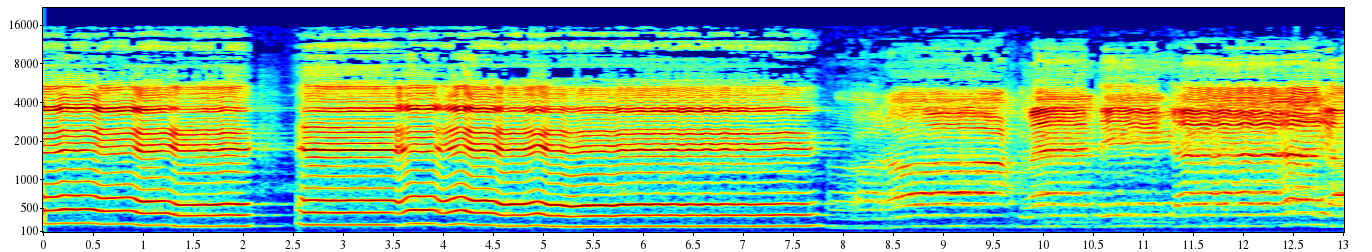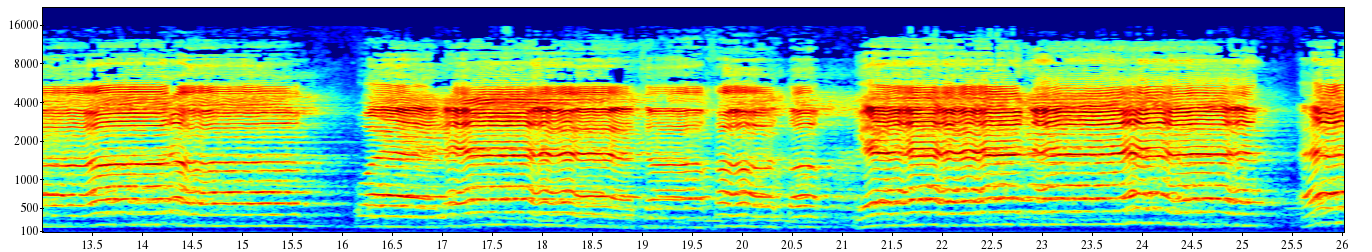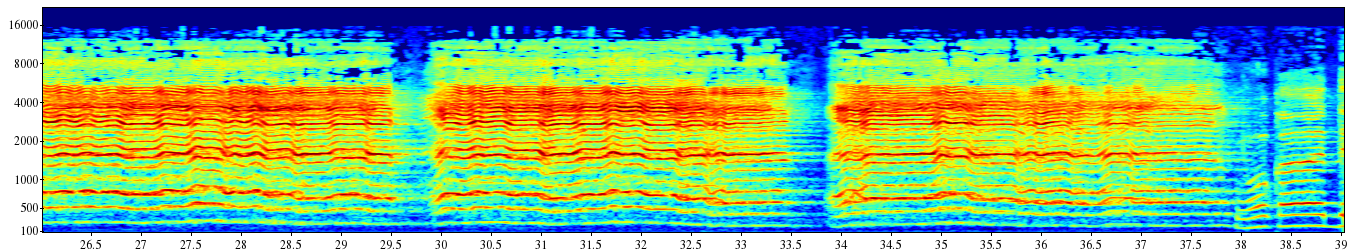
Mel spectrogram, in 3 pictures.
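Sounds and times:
voice singing melismatic chant: 0.0 - 39.0.

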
